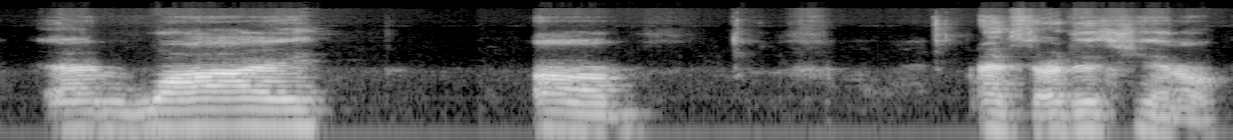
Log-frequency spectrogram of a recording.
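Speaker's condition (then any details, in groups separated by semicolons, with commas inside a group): Cerebral palsy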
